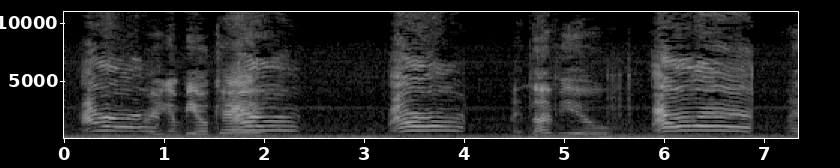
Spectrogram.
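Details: Distressed on a car ride to the vet, the cat Brutus the Beefcake lets out repeated loud, arching meows, several longer and strained, against heavy low engine and road noise.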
